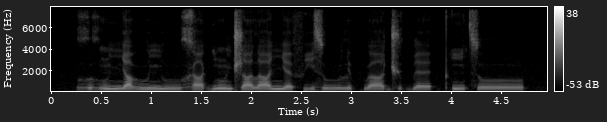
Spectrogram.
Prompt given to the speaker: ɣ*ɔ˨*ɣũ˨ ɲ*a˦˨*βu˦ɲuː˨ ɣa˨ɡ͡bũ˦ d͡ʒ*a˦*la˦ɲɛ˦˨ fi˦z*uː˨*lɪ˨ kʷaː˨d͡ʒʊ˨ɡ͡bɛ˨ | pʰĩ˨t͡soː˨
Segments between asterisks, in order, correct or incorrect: incorrect: ʊ˨, incorrect: a˦, correct, correct

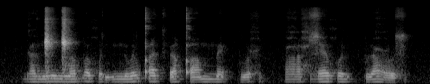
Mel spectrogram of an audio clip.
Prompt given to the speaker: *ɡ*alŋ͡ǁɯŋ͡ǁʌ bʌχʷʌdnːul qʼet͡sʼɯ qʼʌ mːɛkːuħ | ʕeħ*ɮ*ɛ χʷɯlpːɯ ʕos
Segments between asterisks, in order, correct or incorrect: correct, correct

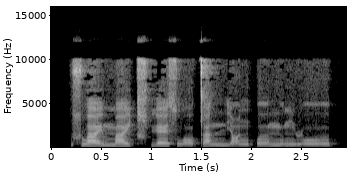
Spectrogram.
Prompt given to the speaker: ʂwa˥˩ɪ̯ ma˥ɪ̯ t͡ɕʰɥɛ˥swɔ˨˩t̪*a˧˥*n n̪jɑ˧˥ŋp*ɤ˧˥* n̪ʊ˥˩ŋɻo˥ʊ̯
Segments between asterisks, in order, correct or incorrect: correct, incorrect: ɤ˥

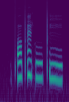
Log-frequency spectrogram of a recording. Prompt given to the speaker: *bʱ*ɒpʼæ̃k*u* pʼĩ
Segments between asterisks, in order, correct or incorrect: incorrect: pʼ, incorrect: uː

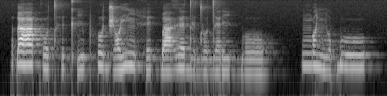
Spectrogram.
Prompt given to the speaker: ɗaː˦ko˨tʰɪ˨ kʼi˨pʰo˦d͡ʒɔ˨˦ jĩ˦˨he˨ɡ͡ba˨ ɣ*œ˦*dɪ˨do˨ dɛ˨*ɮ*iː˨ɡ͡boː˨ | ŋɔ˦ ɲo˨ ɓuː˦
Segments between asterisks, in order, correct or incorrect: incorrect: ɛ˦, incorrect: ɾ

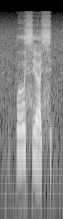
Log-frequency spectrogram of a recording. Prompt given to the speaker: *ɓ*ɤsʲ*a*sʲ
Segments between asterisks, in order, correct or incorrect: incorrect: p, correct

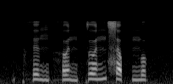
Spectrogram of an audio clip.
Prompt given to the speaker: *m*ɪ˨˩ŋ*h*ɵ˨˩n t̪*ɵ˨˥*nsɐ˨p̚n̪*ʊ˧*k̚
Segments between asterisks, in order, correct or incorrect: incorrect: pʰ, correct, correct, incorrect: ʊ˨˥

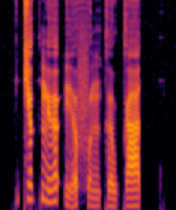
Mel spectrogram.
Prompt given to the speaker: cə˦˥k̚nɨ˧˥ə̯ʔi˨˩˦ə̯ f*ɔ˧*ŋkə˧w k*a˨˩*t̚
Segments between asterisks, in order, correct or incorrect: incorrect: ə˧, incorrect: a˦˥

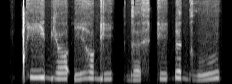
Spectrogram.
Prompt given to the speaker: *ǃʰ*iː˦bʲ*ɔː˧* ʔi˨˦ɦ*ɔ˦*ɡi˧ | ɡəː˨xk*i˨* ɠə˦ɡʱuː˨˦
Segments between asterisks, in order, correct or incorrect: correct, correct, correct, incorrect: i˧

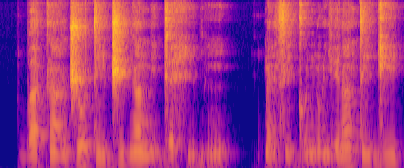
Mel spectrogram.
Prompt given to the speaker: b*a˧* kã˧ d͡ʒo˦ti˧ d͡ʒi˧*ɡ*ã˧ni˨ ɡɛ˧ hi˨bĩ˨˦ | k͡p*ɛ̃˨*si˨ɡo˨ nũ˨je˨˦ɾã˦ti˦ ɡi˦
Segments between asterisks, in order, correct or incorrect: correct, correct, correct

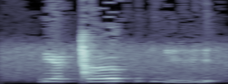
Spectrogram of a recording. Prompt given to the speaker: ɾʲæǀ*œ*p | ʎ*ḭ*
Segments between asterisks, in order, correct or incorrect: correct, correct

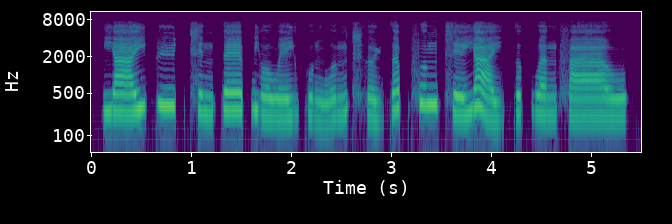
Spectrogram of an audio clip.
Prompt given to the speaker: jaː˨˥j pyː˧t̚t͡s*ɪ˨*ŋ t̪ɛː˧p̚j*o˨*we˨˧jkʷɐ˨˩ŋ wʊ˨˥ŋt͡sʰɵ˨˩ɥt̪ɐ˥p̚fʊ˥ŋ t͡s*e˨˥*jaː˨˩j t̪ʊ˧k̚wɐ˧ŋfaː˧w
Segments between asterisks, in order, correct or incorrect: correct, correct, correct

